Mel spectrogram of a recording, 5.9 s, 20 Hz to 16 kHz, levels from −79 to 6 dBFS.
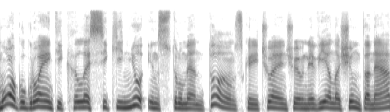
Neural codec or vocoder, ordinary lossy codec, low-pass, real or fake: codec, 24 kHz, 0.9 kbps, WavTokenizer, medium speech release version 2; AAC, 96 kbps; 10.8 kHz; fake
